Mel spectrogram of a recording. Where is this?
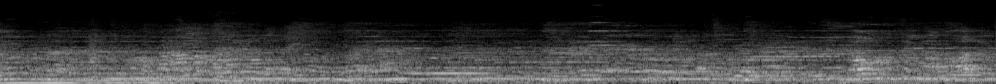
in a crowded indoor space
